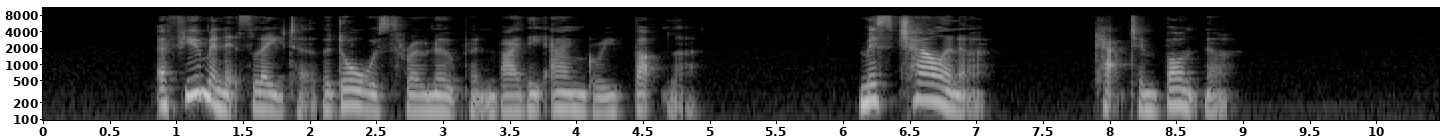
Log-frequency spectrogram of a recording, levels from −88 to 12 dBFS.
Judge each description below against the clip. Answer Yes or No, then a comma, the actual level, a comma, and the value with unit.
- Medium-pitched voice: Yes, medium, 145 Hz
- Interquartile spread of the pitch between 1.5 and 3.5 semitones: No, average, 4.4 semitones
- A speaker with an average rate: No, slow, 95 wpm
